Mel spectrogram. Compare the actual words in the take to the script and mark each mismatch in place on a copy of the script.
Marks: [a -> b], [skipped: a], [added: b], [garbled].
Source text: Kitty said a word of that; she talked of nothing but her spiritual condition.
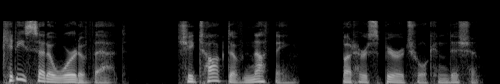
Kitty said a word of that; she talked of nothing but her spiritual condition.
